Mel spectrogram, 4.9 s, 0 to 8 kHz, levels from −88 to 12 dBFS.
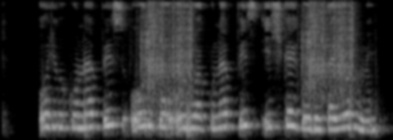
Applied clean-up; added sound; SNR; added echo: none; Domestic sounds, home sounds; 12 dB; reverberation time 0.3 s.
